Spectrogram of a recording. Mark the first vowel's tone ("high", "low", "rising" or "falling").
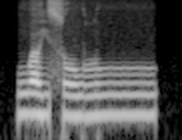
low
